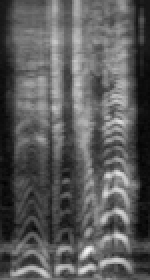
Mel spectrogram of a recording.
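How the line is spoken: Nervous breathless question. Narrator (Chinese): 淑华就紧张的喘口气，就问

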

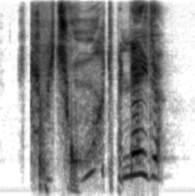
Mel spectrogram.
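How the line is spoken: Whispered in ear. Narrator (Dutch): fluisterde in zijn oor

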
